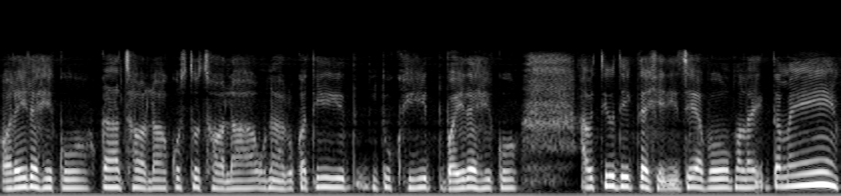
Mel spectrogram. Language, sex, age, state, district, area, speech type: Nepali, female, 30-45, West Bengal, Darjeeling, rural, spontaneous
